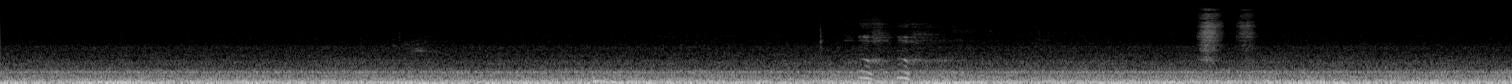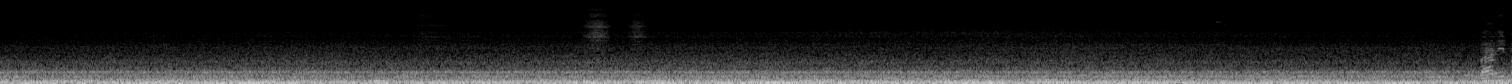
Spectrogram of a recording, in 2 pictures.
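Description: Steady rumble of a road vehicle driving through a road tunnel: tyre and engine noise with a constant hum, and a few brief faint clicks.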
